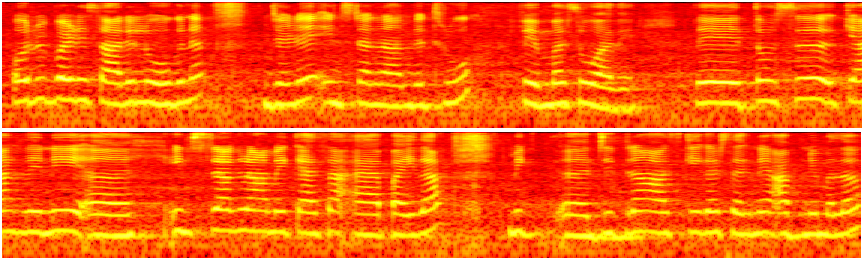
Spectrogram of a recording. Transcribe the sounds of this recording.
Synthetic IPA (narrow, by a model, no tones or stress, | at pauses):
ɔːɾbiːbəɽeːsaːɾeːloːɡnə | d͡ʒeːɽeːɪnsʈaːɡɾaːmd̪eːt̪ʰɾuː | pʰeːməsɦoːaːd̪eː | t̪eːt̪ʊskjaːkd̪eːneːɪnsʈaːɡɾaːmekɛːsa̰ːʔɛːpaːiːd̪aː | mɪ̃d͡ʒɪd̪ɾãːskeːkəɾsəkd̪eãʔapnẽːmət̪ləb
